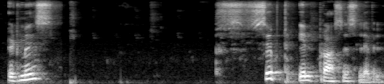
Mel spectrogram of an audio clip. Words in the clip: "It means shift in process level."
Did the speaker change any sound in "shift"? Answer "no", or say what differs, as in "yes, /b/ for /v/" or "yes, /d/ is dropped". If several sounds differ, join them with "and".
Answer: yes, /s/ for /ʃ/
